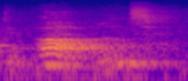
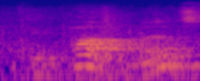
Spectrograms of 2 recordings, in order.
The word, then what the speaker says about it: department: If I use a word like department, department there are two t department.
